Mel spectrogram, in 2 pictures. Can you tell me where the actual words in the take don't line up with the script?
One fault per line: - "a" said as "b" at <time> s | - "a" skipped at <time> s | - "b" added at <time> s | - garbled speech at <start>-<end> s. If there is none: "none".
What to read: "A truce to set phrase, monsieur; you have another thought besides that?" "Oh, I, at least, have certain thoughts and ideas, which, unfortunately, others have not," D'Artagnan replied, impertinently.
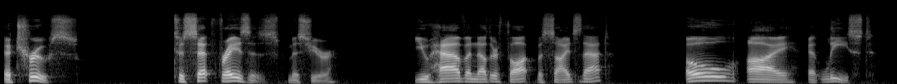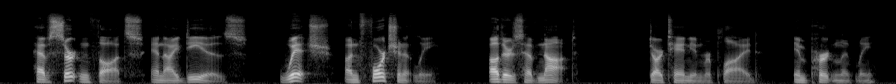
- "phrase" said as "phrases" at 2.1 s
